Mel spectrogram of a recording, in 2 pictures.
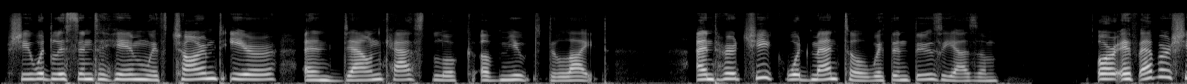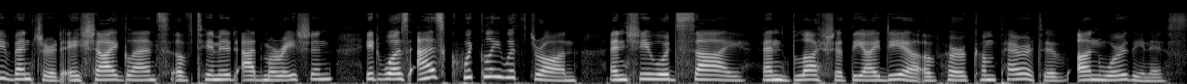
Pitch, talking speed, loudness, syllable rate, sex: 215 Hz, 125 wpm, -19 LUFS, 3.7 syllables/s, female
